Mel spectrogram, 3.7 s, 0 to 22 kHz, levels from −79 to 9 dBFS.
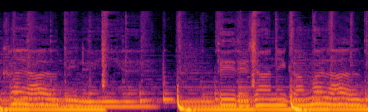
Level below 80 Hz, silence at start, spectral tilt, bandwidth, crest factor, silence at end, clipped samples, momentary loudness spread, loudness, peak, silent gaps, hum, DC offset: -14 dBFS; 0 s; -7 dB/octave; 15.5 kHz; 10 dB; 0 s; under 0.1%; 6 LU; -13 LUFS; 0 dBFS; none; none; under 0.1%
